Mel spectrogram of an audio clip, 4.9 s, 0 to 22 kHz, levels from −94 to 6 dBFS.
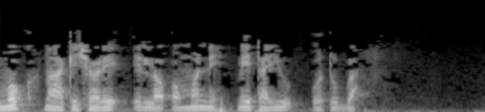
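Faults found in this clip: Speech sounds watery and swirly throughout, with smeared attacks. Nothing above 7.1 kHz. Likely MP3 compression at a very low rate, which fits about 16 kbps. The starved encoder cuts the treble and drops weak spectral lines frame to frame. Heavy damage.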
